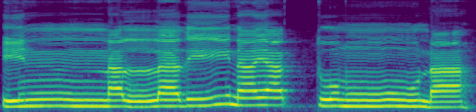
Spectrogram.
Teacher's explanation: এরপরে ইয়াকতুমুনা, মিমের মধ্যে এক আলিফ, মিম ওয়াও পেশ, মু পেশের পরে ওয়াও সাকিন দেখলে এক আলিফ টেনে পড়বেন। তাহলে ইন্নাল্লাযীনা ইয়াকতুমুনা।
